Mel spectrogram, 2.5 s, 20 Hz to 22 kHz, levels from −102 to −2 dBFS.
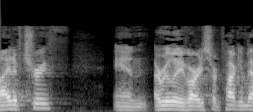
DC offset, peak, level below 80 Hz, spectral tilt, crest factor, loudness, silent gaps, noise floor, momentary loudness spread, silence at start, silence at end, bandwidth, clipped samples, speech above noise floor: under 0.1%; -4 dBFS; -66 dBFS; -5 dB/octave; 18 dB; -22 LUFS; none; -69 dBFS; 12 LU; 0 s; 0 s; 8.8 kHz; under 0.1%; 48 dB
